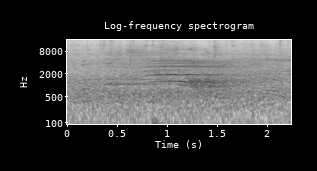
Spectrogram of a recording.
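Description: One long, high-pitched shout from a person in the arena crowd that rises and then falls, over the steady murmur of a large hall.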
